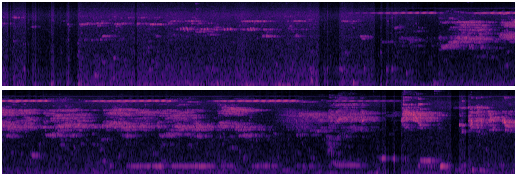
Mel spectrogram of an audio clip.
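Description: Birds chirping, a few faint calls at first and then a dense chorus of short, high chirps from about four seconds in.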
